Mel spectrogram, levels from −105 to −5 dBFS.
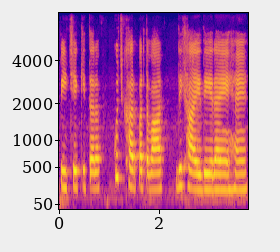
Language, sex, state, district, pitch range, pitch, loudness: Hindi, female, Bihar, Kaimur, 205-230 Hz, 215 Hz, -15 LUFS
